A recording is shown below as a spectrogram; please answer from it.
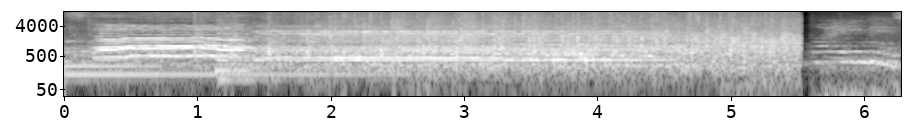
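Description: Two girls singing a duet, ending on a long held note while the audience breaks into applause about a second and a half in. The sound cuts off abruptly near the end.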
